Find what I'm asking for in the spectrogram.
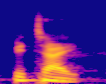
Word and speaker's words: Pichai: Sí, que nunca sé cómo se dice si es Sundar Pixai o Pixar. Para nosotros es Sundar Pixar. – Claro, entonces, bueno, en fin. – Pichai.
